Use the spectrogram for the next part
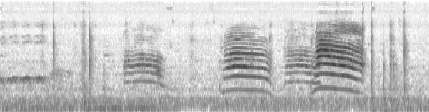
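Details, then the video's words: Two pet cats shouting meow meow: three loud, drawn-out harmonic meows rising then falling, the last two longest and strongest, with clicks and a steady low hum behind. "shouting meow meow"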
